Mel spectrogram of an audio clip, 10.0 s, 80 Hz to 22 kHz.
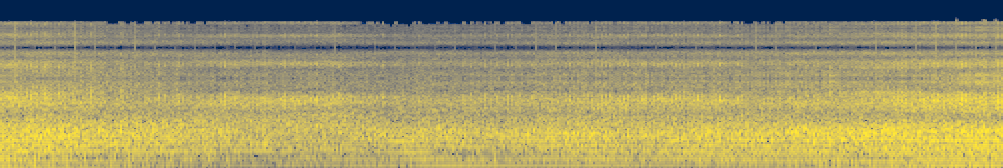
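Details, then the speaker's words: Lawn Boy mower engine after carb rebuild, needle seal, reed and gasket replacement, on 32:1 mix with 89 gasoline, running: high buzzy run with a steady rapid tapping underneath; owner suspects rod knock, unconfirmed. "s to listen to it and see if the sound that I'm hearing is a rod knocking because I've went over this entire thing and tightened it and there I I haven't been able to find anything"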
